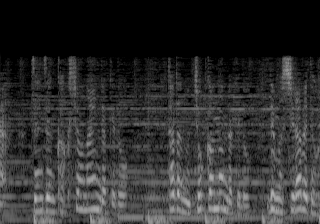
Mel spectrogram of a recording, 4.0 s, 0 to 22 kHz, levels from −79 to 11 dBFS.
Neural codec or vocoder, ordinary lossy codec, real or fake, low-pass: none; none; real; none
